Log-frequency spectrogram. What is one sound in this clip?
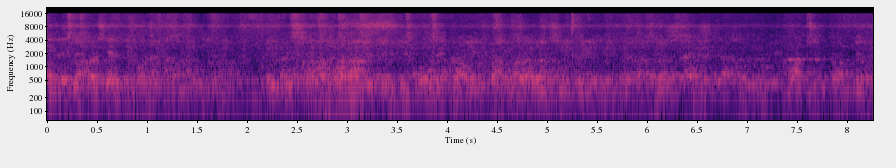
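A crowd of young men chatter nearby.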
